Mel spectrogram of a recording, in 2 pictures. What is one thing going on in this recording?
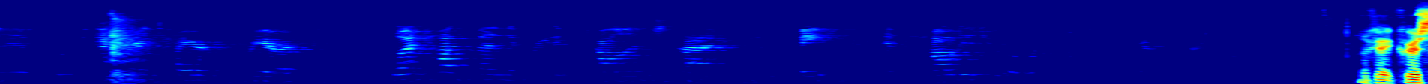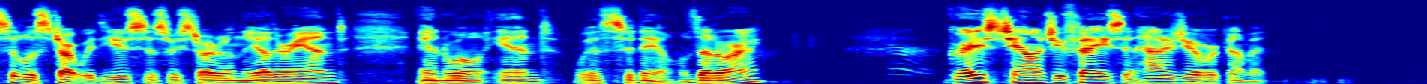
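A man speaks calmly into a microphone, heard over a loudspeaker.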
